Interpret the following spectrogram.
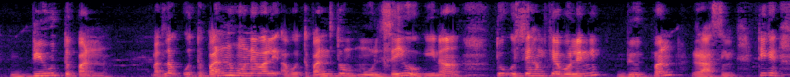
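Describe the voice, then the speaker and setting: Man teaching physics with rhetorical questions. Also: a little high. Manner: asks rhetorical questions and answers them; repeats key terms slowly. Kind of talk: classroom physics lesson. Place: room with a whiteboard.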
